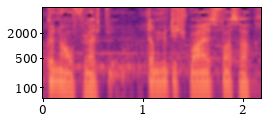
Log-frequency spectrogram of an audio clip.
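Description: A man playing an eager, flustered former tavern keeper in an improvised audio play, with a halting, stammering delivery. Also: medium pitch, level tone, music in the background, close to an everyday voice.

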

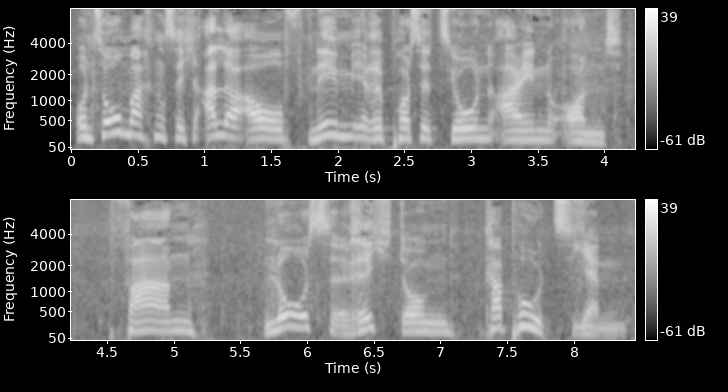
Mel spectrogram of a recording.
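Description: A man's voice: a little high, lively intonation, slow, slight background noise. A man hosting and narrating an improvised audio drama podcast in a casual way.

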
